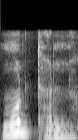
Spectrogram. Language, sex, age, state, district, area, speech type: Bengali, female, 45-60, West Bengal, Howrah, urban, spontaneous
